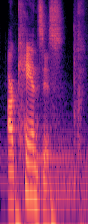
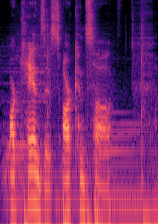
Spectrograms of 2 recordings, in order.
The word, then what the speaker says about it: Arkansas: Since 1881, it's been illegal to mispronounce the state name as is intended to reflect the state's heritage and is a French pronunciation of a word in the Sioux language. Arkansas.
